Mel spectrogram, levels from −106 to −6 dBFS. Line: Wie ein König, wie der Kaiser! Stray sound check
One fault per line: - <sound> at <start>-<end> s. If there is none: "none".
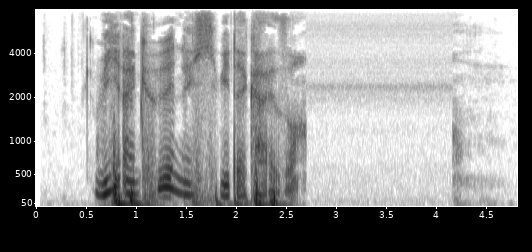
none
